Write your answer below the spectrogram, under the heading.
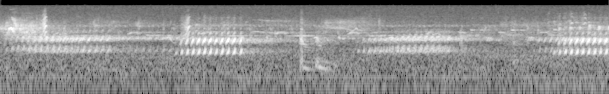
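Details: Gray treefrogs, Hyla versicolor, calling at night at Cool Pond, West Virginia, one male in a willow at the water's edge. Two loud pulsed, musical trills about half a second long, separated by softer trills from other frogs in the chorus.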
